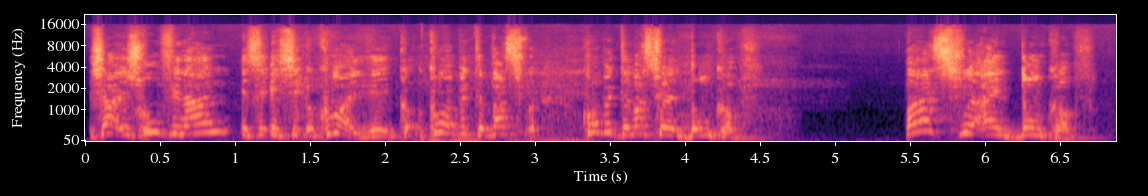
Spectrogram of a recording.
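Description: A man's voice: very high-pitched, brisk, a little hiss or hum. A man telling a story in casual chat, acting out phone calls and repeating himself. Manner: animated, repetitive, acts out phone calls.

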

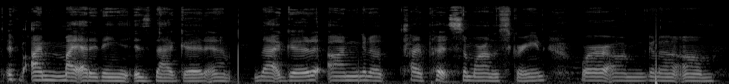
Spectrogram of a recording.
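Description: A teenage girl chats into her laptop at home in a rambling, filler-heavy way, nervous and excitable. A slight lisp from her retainer colours her words. A faint hiss sits under the recording. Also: lowish voice, normal speed. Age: teens. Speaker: vlogger. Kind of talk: casual vlog chat. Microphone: laptop built-in mic.

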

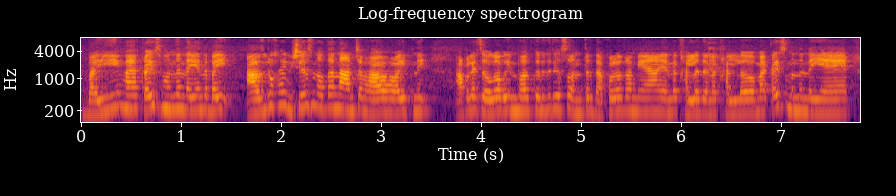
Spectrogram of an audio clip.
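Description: A man's voice: high-pitched, flat delivery, rapid-fire, hardly any pauses, close to an everyday voice. A man voicing a henpecked village brother in a cartoon, with a Varhadi Marathi accent and a pleading, exasperated way of talking. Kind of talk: cartoon voice acting. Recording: dull lo-fi recording.

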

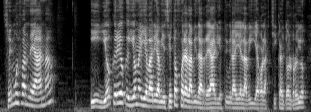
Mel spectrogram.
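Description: A man's voice: medium pitch, a bit bright. Camp, sarcastic man. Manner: camp, sarcastic, quick jokes. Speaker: YouTube commentator. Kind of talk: casual comedic commentary.

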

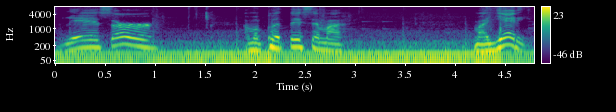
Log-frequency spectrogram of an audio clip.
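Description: Man, casual car vlog host, laid-back chatter, music playing loud behind. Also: a little high, lively intonation, slow pace. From Dallas, Texas. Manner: laid-back, chatty, eating between sentences. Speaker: food vlogger host. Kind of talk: casual car mukbang chat. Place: inside a parked car.

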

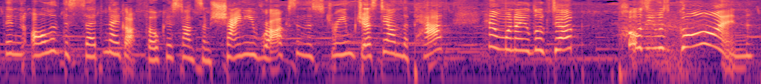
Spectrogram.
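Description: A woman voicing a sweet, kind little female gnome who speaks gently and anxiously. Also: extremely high pitch, expressive, moderate pace, gravelly, faint music behind, voice pushed up, heavily acted. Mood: worried.

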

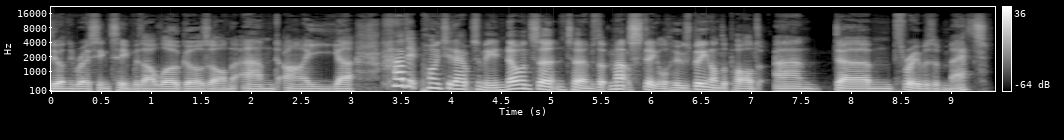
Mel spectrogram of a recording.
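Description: A man co-hosting a podcast, chatting casually with relaxed, joking banter. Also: sits low, normal speed, hardly any pauses. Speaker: podcast co-host. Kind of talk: casual chat.

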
